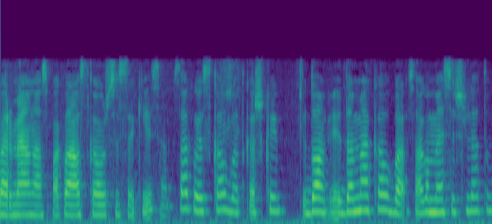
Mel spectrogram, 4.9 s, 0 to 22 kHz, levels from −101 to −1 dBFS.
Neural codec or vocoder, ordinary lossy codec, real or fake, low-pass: codec, 16 kHz, 16 kbps, FunCodec, trained on LibriTTS, 50 frames a second; MP3, 64 kbps; fake; 7.2 kHz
